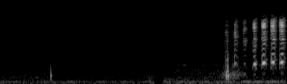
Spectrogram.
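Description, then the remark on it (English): A goat lets out a loud, wavering bleat that starts abruptly near the end and pulses in rapid tremolo, preceded by quiet low background hum and a faint click. “Goats are just hilarious in general.”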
